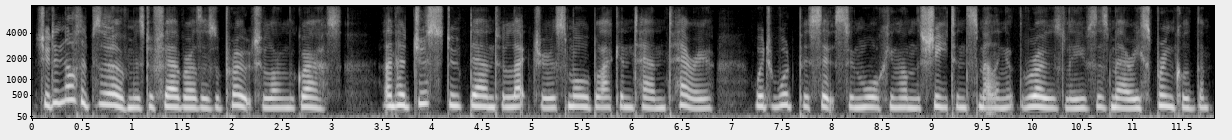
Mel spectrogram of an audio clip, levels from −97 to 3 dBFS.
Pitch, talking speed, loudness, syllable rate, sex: 230 Hz, 210 wpm, -17 LUFS, 5.3 syllables/s, female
